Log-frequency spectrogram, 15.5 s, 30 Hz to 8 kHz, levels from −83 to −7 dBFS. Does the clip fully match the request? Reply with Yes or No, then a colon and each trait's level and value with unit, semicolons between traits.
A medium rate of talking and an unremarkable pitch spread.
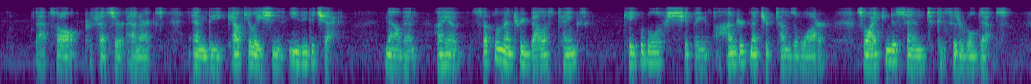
No: slow, 130 wpm; average, 3.8 semitones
